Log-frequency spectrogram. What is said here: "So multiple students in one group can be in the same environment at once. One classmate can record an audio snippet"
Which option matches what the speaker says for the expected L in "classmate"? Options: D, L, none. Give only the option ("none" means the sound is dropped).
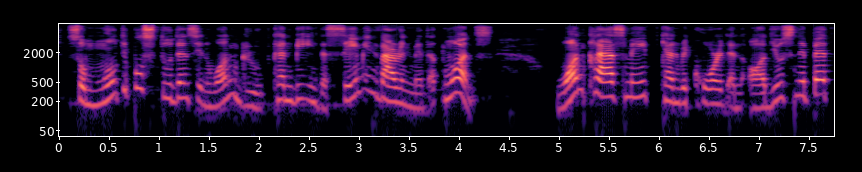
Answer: L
